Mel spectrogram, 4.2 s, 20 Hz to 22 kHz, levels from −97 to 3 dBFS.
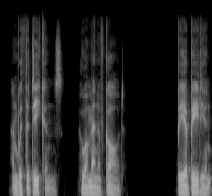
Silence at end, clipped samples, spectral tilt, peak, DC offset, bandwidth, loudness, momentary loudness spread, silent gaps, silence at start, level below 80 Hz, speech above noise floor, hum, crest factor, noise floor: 0 s; under 0.1%; -4.5 dB/octave; -16 dBFS; under 0.1%; 16.5 kHz; -33 LUFS; 13 LU; 2.71-2.75 s, 2.84-2.89 s, 3.34-3.39 s; 0.2 s; -48 dBFS; over 57 dB; none; 20 dB; under -90 dBFS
